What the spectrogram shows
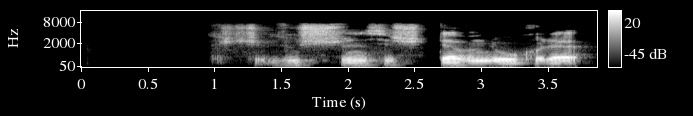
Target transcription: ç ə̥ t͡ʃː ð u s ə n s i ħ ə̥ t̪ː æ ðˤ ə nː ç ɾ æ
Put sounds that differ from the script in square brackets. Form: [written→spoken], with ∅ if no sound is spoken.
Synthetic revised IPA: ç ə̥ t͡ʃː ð u [s→ʃ] ə n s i [ħ→ʃ] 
